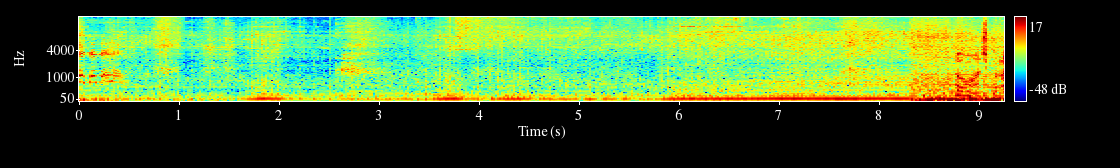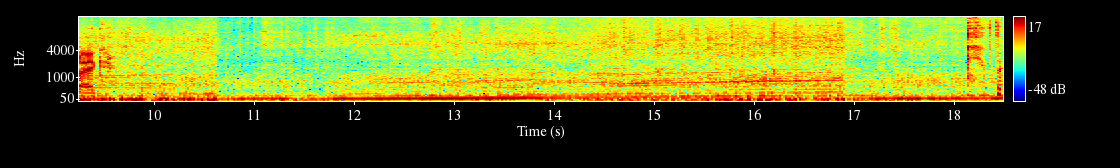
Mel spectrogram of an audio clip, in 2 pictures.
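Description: Onboard sound of a 125cc go-kart engine during a race: quieter for the first few seconds, then pulling harder, with its pitch rising as it revs up through the second half. A brief voice cuts in about halfway.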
